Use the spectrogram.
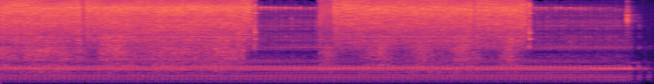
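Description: White paint hisses steadily from a spray gun across a fishing lure, a loud continuous airy spray with brief pauses near the middle and end, over a faint low hum.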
